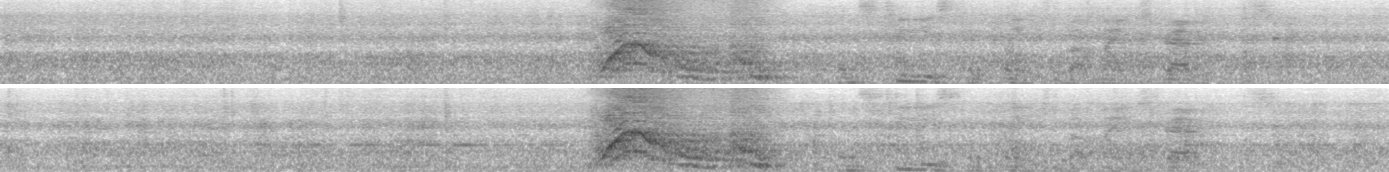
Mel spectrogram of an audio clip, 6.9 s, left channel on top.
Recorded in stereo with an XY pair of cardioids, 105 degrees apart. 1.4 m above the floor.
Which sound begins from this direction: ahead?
A man speaking, at 4.2 s.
